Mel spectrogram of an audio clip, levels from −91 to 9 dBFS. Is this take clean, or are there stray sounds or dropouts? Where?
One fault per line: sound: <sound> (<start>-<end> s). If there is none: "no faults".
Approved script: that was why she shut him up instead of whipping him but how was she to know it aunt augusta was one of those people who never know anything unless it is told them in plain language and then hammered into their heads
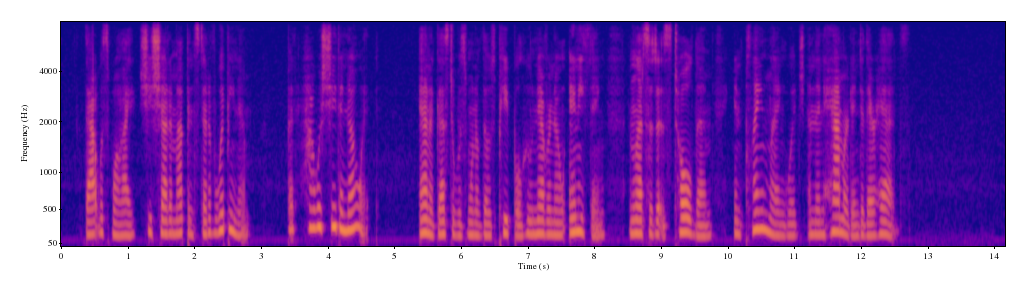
no faults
